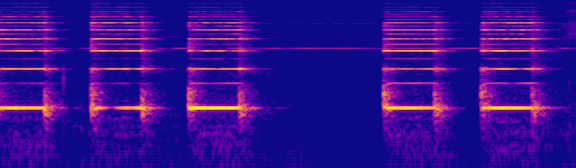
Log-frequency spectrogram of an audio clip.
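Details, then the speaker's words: Home fire alarm system test after smoke set off a detector: loud steady tone beeps in groups of three with pauses, normal evacuation pattern; annunciator heard loud, furnace shut down via relay. "can actually hear the annunciator pretty loud right here"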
